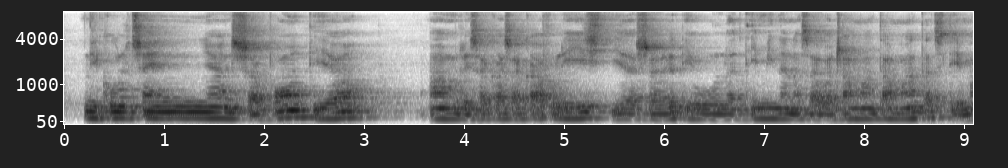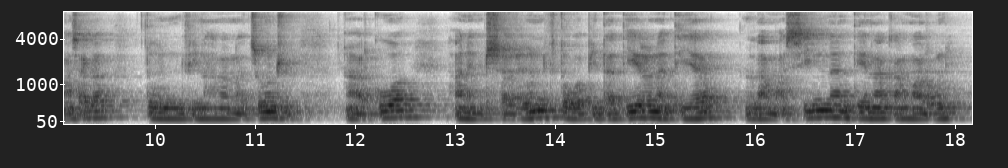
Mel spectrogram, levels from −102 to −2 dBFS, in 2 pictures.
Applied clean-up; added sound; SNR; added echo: none; none; none; reverberation time 0.8 s.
